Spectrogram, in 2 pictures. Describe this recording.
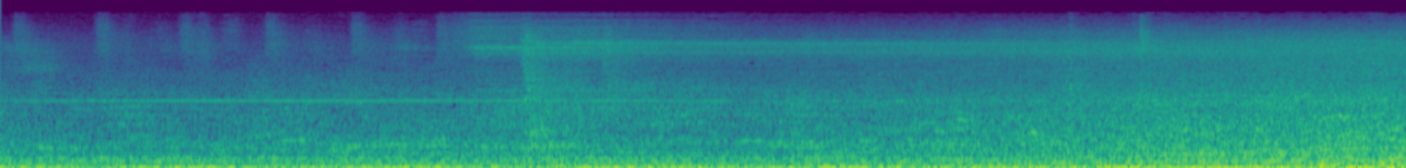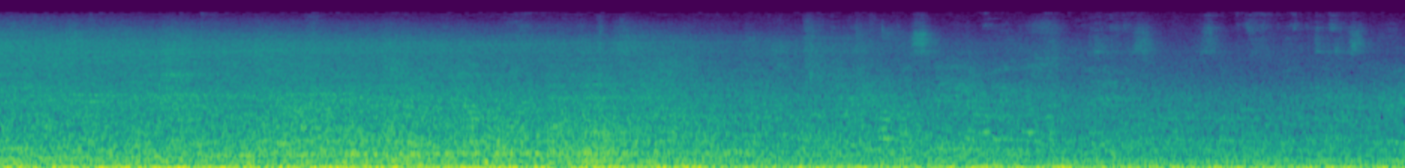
Subway Platform Noise with Train Pulling Away on Otherside
city, field-recording, new-york, nyc, platform, public, station, subway, train, underground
